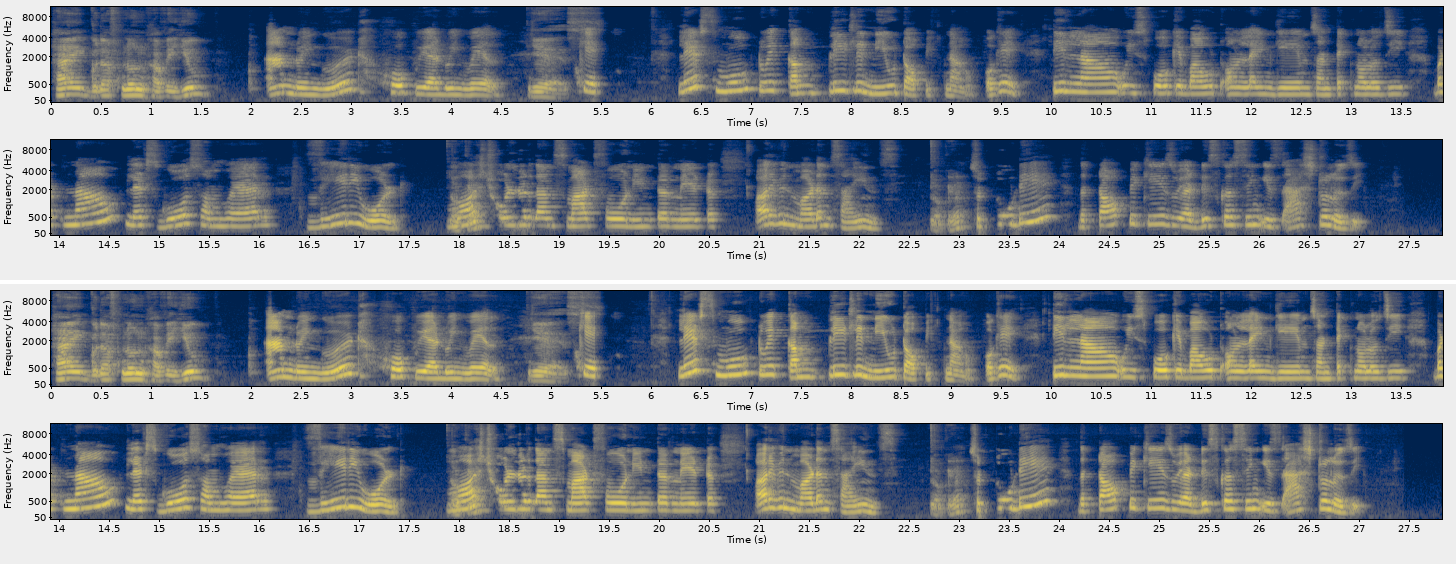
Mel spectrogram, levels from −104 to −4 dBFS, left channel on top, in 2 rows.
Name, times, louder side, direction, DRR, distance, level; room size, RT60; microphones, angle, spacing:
voice 1, 0.0-1.6 4.8-5.2 17.9-18.2 22.7-23.1, right 3 dB, 15° right, 0.3 m, -26 dB
voice 2, 2.1-4.5 5.2-5.5 6.3-9.7 10.0-16.1 16.5-17.4 17.9-20.6 21.0-22.2 23.1-27.0, right 6 dB, 75° right, 0.5 m, -24 dB
3.7 x 2.4 x 3.3 m
head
